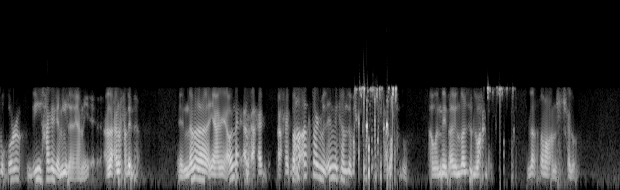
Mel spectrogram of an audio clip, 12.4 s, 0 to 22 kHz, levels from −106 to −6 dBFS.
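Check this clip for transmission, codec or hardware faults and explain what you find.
Two faults are present: a very low-rate speech vocoder throughout, and two bursts of radio bit errors.

The whole clip has passed through the Codec 2 vocoder. The sound suggests its top 3.2 kbit/s mode, and the damage is heavy. Only pitch, voicing, energy and a coarse spectral envelope get through. The decoder rebuilds the speech from sine waves, and the original waveform is lost. The result is robotic and buzzy.

Bit errors on digital voice radio break in twice, from 7.08 to 7.96 s and from 9.64 to 10.33 s. Each bit in this codec controls the pitch, level, voicing or spectrum of a whole frame. Corrupted bits therefore throw entire frames off. The first burst is worse, roughly one bit in five flipped. The second is about one in ten. The speech jumps in pitch and loudness, changes colour abruptly, and dissolves into bleeps and warbling gibberish.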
